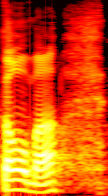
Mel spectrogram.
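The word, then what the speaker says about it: thoma (δῶμα): And then under that is doma, or it's pronounced thoma in the Greek, the roof of a house or the top of a house.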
